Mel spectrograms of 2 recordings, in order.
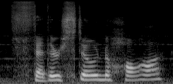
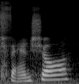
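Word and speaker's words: Featherstonehaugh: her name was like it's it's it's a featherstone ha which is actually pronounced fanshawe and like where where does all the rest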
